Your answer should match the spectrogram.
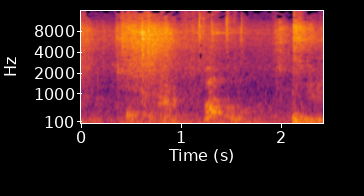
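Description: Clicks and rattling of a motorcycle top case that doubles as a wheeled trolley, being worked by hand: its pull handle and fittings clatter. The clatter comes in two short bursts, the second a little past a second in.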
